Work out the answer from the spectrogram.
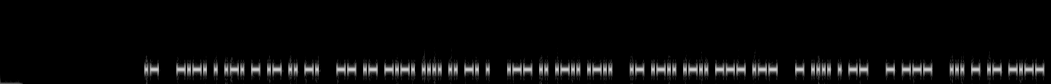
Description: Morse code, heard as a keyed tone, about 46 wpm, 700 Hz. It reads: A CERTAIN MACHINE WILL ALLOW THEM TO STAY
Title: Sentences from Top 1000 Words - Review Part 2 - 45wpm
